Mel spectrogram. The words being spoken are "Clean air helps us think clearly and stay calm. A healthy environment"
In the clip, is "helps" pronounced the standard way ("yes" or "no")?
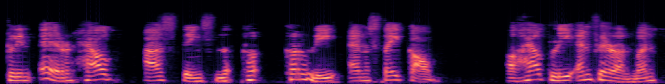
no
